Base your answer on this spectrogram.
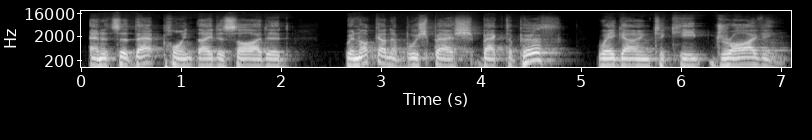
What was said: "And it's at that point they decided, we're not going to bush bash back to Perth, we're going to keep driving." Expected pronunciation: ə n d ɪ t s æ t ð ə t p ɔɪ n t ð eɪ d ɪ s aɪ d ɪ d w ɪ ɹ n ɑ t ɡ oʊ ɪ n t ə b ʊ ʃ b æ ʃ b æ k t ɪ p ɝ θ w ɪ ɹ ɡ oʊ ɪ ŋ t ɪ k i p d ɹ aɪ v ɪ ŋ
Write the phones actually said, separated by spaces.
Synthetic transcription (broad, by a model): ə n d ɪ t s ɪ t ð ə t p ɔɪ n ð eɪ d ɪ s aɪ d ɪ d w ɪ ɹ n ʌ t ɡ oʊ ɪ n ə b ʊ ʃ b æ ʃ b æ k t ɪ p ɝ θ w ɪ ɹ ɡ oʊ ɪ ŋ t ɪ k i p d ɹ aɪ v ɪ ŋ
